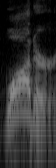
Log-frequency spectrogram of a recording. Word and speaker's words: water: ก็ จริง ๆ แล้ว ถ้า เป็น คำ ว่า water นะ ครับ ก็ ดั จะ พูด เป็น ด เด็ก นะ ครับ เป็น ดี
